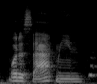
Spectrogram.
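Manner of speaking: usual speaking voice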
